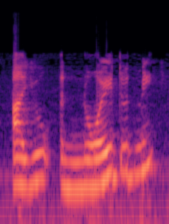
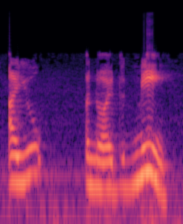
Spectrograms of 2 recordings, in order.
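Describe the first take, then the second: First: The stress falls on the word annoyed. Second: The stress falls on the word me. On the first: "you want to stress on annoyed" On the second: "then you want to stress on me"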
